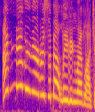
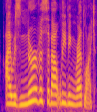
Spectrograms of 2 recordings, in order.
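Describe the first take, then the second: First: "never" hit much higher and louder; stress on never. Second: Said in the usual way. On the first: Shown as a demonstration. Retelling a trip home, punching "never" up high. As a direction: lift "never" high above the rest of the line.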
